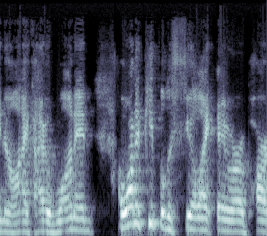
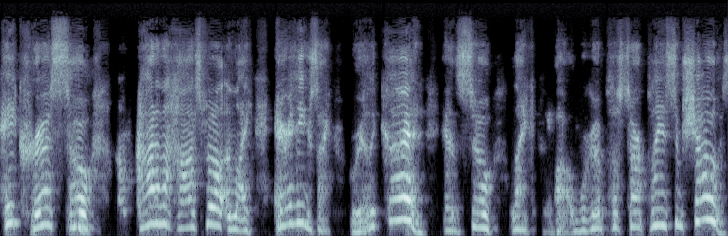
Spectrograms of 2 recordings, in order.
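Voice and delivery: put-on high, young-sounding voice full of energy; 5 semitones higher, 5 dB quieter than usual. Retelling what Bill said to Chris, imitating Bill's youthful voice. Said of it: "sounds Youthful".

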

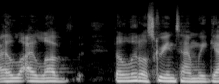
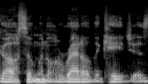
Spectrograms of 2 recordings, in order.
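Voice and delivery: put-on low raspy whisper; 3 semitones lower than usual. Imitating Batman's line about the cages: lowered raspy whisper Batman voice. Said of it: "he lowers his tone and has that sort of raspy whisper".

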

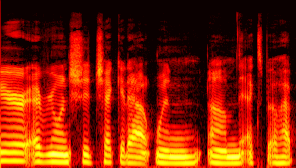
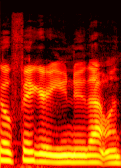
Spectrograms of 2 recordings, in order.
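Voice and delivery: plain

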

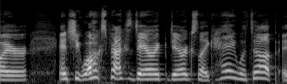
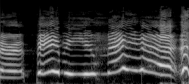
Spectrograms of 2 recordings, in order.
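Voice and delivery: shrill, very high, loud, drawn-out yell; 14 semitones higher, 6 dB louder than usual. Retelling a dance party scene, imitating Cristina yelling. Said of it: "Christina yells out".

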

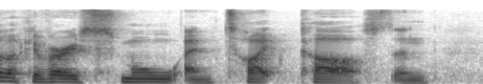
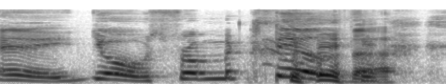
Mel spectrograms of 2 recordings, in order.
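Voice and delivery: put-on Italian accent, very high and loud; 10 semitones higher, 7 dB louder than usual. Speaker chiming in while friends discuss a movie quote, italian accent. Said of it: "My Italian accent".

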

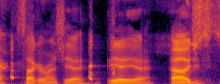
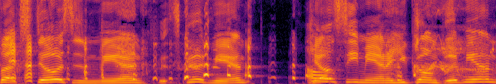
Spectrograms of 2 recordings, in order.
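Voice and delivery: put-on very high, slow stoner hippie drawl; 11 semitones higher, 4 dB louder than usual. Mocking how someone talks, asking a question in a hippie impression. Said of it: "Is that what he talks like?".

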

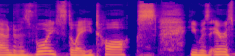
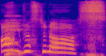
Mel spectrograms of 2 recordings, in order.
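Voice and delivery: higher, mocking put-on voice. Retelling a housemate mocking another by talking with his arse: impression of Sam. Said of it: "Let me do an impression of Sam".

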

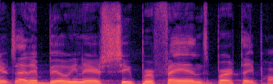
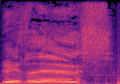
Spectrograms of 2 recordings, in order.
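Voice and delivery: very high, laughing, panicked put-on yelp. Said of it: "That's exactly it. It's like you were there".

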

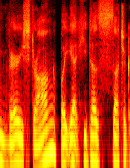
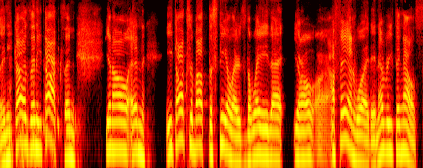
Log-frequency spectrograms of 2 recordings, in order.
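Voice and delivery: tiny nasal announcer voice, higher pitched; 6 semitones higher than usual. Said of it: "kinda sounds like this".

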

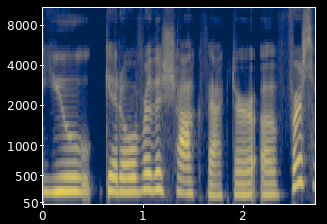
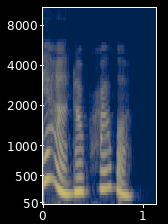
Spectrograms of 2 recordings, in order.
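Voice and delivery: hushed, soft, quiet little voice; 7 dB quieter than usual. Answering a thank-you from the other speaker, said quietly. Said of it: "Why'd you say that so quiet?".

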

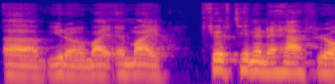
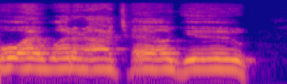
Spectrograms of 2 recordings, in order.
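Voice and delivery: mock furious, high, drawn-out screaming; 5 semitones higher than usual. Retelling the father coming down the street: imitating father screaming.

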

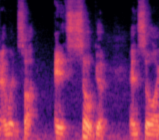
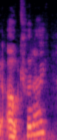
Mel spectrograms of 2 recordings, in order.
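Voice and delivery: put-on very high, sarcastic tone of feigned interest; 9 semitones higher than usual. Retelling own earlier reply to a suggestion: imitating own sarcastic remark. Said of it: "I was being sarcastic".

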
